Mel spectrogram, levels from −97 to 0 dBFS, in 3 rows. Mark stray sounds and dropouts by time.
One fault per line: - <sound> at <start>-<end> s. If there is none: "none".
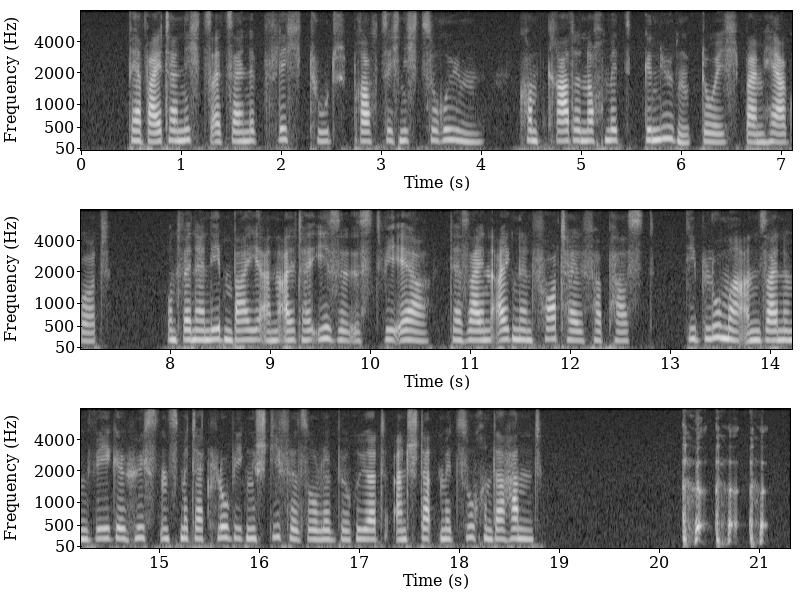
- cough at 20.2-21.1 s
